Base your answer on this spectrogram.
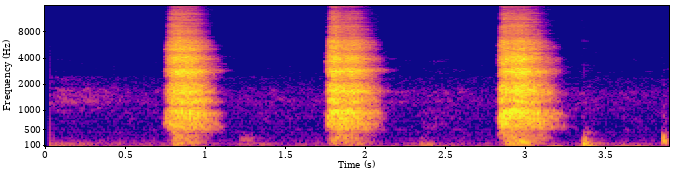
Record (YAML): exhalation_length: 3.9 s
exhalation_amplitude: 21452
exhalation_signal_mean_std_ratio: 0.37
survey_phase: beta (2021-08-13 to 2022-03-07)
age: 18-44
gender: Male
wearing_mask: 'No'
symptom_none: true
smoker_status: Never smoked
respiratory_condition_asthma: false
respiratory_condition_other: false
recruitment_source: REACT
submission_delay: 1 day
covid_test_result: Negative
covid_test_method: RT-qPCR
influenza_a_test_result: Negative
influenza_b_test_result: Negative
